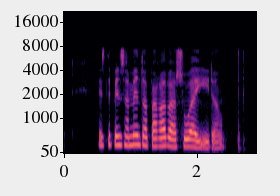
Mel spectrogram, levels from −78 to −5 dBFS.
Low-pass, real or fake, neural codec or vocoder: 7.2 kHz; real; none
